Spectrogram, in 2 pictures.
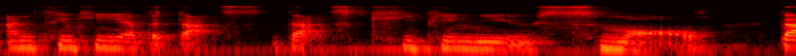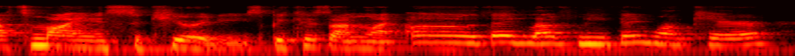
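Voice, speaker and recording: A woman on a group video call, reflective and hesitant, thinking aloud. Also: medium pitch. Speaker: course participant.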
